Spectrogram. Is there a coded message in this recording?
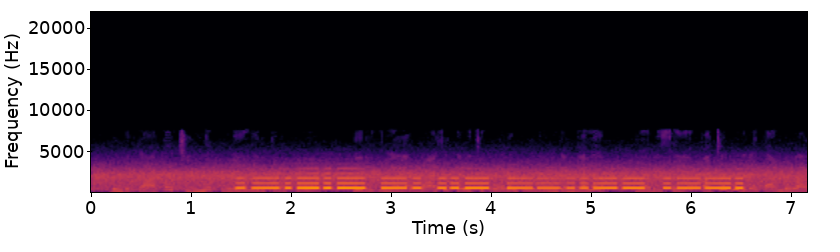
Yes: Morse code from 1.4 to 6.6 s, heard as a keyed tone, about 18 wpm, 580 Hz, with radio static, fading and speech in Tamil. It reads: .NU,P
